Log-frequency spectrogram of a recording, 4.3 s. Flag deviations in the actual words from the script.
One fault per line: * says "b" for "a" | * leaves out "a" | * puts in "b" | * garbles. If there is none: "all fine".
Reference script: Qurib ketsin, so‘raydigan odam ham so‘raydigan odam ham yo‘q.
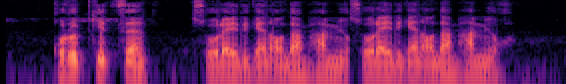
all fine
